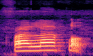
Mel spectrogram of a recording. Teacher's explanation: Yang terakhir ada huruf q yang diwaqafkan, maka hukum bacaannya adalah qalqalah kubra. Oleh karenanya dibaca memantul.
